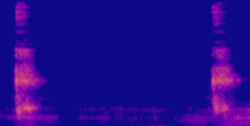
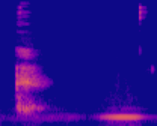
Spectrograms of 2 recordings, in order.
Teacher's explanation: It's just like a little puff of air with our mouth open. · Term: K sound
